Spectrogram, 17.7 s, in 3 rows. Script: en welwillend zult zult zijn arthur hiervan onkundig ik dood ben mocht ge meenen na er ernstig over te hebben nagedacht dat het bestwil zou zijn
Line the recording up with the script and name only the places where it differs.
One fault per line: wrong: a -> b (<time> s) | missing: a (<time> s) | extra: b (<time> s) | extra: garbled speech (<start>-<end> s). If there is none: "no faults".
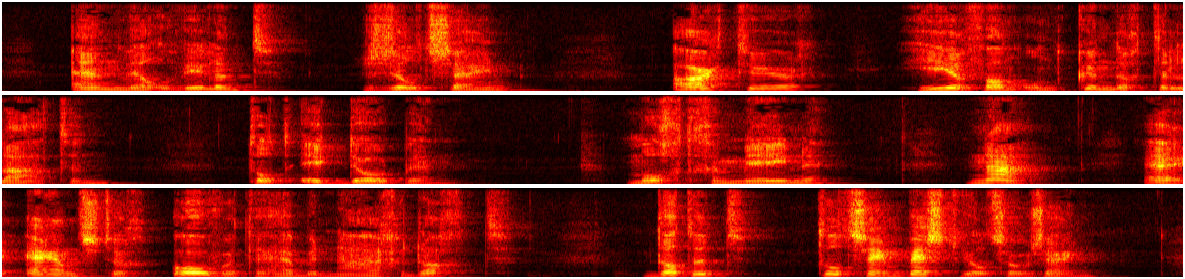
missing: zult (2.1 s)
extra: te laten tot (5.7 s)
extra: tot zijn (15.9 s)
